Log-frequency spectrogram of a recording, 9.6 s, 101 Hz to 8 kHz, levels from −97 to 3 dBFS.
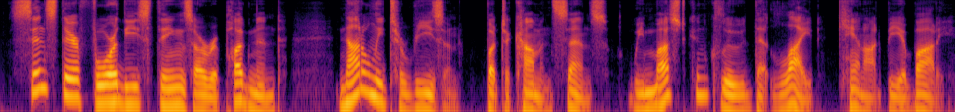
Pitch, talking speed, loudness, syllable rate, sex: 120 Hz, 145 wpm, -20 LUFS, 4.8 syllables/s, male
